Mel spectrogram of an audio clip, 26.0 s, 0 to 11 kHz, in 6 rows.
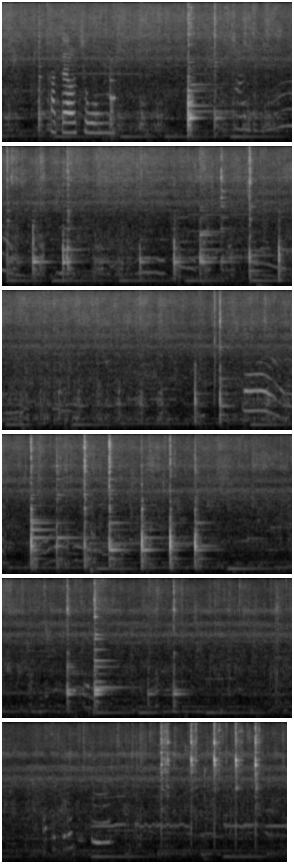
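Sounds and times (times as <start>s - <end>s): metal spatula scraping a wok: 0.0s - 16.6s, 24.0s - 25.8s
food sizzling in a wok: 0.0s - 26.0s.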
